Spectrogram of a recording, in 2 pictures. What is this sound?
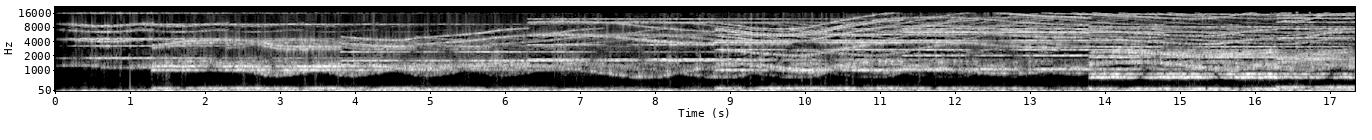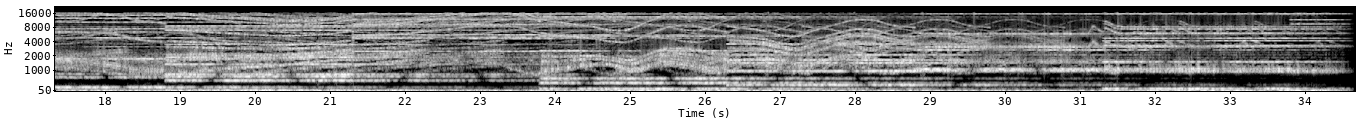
Strange - Supercollider
made by supercollider
fx, Sci-fi, supercollider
